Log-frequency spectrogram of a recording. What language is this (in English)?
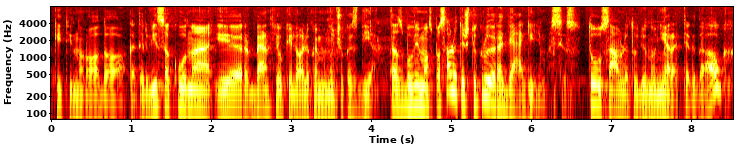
Lithuanian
